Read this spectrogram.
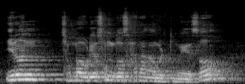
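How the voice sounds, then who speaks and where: A male pastor preaching a sermon. He asks the congregation questions and answers them himself, swinging from loud emphasis to quiet, low lines. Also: expressive, fast, slight background noise. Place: church sanctuary. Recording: echoey church hall.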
